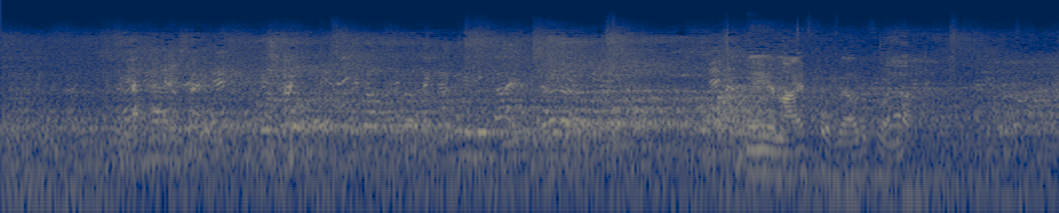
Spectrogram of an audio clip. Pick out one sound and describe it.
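A young man talks close up, with animation.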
